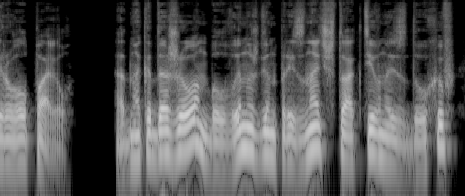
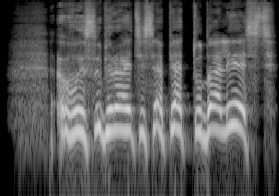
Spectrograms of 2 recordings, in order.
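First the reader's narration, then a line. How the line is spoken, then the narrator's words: Exclaiming. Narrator (Russian): воскликнул Раневский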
